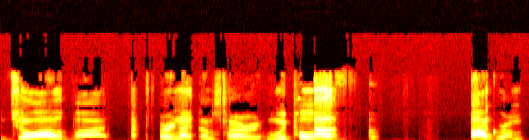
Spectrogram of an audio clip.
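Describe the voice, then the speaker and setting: A man talking in a casual discussion over an online call in halting bursts with many restarts, his audio cutting in and out with uneven volume. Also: medium pitch, lively intonation, darkish tone, no room sound. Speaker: panel guest. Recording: dull, dry, dropping-out call audio.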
